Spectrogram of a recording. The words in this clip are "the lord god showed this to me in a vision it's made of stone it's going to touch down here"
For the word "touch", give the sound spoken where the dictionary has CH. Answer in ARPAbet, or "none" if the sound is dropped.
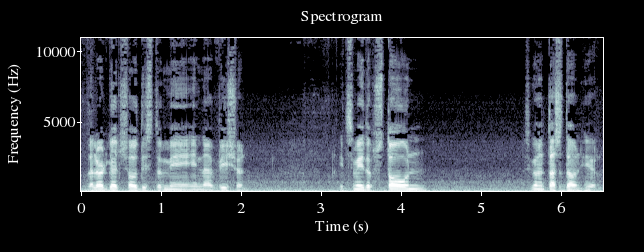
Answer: S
